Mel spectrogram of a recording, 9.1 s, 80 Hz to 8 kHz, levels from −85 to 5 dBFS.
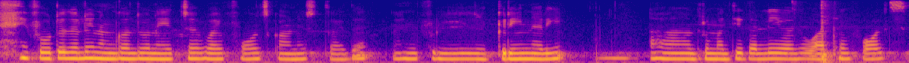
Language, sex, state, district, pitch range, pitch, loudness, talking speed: Kannada, female, Karnataka, Shimoga, 220-230 Hz, 225 Hz, -18 LUFS, 120 wpm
